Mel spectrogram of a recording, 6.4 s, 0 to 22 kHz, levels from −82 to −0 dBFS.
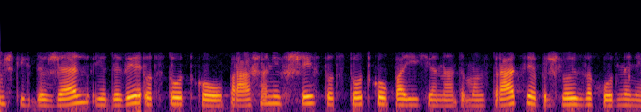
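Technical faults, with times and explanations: Throughout, GSM full-rate codec: the speech has a buzzy, gravelly roughness and a narrow telephone band of about 300 Hz to 3.4 kHz. A coarse pulse-driven vocal-tract model at what sounds like 13 kbps keeps only a sparse excitation, so fine harmonic detail turns rough.
1.36–1.42 s, lost GSM frames: right after "dežel je" the sound briefly smears into a short metallic ring for 40 ms. The decoder filled the gap by repeating the last good frame's settings, which fits two lost 20 ms frames.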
